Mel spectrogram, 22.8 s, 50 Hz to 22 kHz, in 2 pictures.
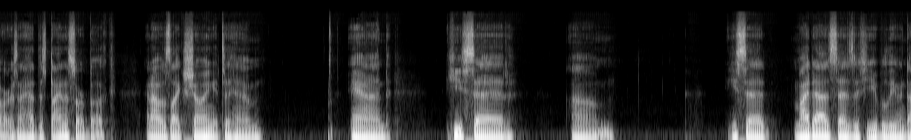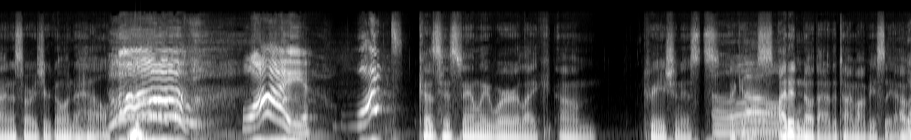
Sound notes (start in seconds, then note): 12.8 both shouting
